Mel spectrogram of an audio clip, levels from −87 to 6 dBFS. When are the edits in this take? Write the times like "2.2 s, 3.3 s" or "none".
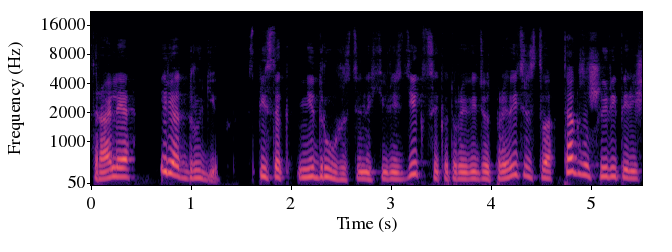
1.5 s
